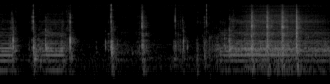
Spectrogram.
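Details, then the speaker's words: Sewing machine in reverse after swapping bobbin: uneven jaggedy ticking, about three stitches a second, with sharp irregular clacks; thread keeps ripping when sewing backwards though forward sewing works; cause not found. "Yeah, that sound does not sound right. It feels a little jaggedy, you know?"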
